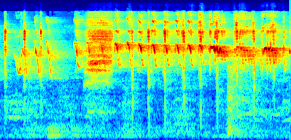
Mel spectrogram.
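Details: Long-tailed shrike in song, pouring out dense high chattering chirps and sharp clicks with a sustained shrill, warbling layer running almost continuously throughout.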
